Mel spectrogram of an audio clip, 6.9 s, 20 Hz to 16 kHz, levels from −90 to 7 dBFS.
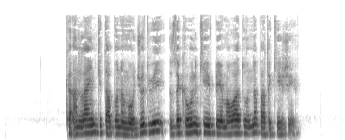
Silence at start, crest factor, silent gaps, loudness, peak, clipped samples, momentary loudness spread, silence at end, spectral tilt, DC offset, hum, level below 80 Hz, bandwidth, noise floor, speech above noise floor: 1.3 s; 16 dB; none; -19 LUFS; -4 dBFS; under 0.1%; 10 LU; 1 s; -7 dB/octave; under 0.1%; none; -68 dBFS; 11.5 kHz; -84 dBFS; 66 dB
